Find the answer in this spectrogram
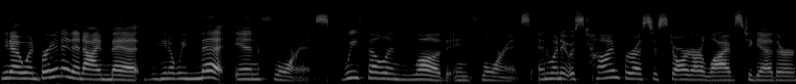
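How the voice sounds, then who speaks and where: A woman with a Southern US accent speaks at a high pitch and a moderate pace. Her intonation is lively, and she hardly pauses at all. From US South, Alabama. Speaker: church staff speaker. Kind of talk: sermon.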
